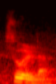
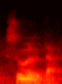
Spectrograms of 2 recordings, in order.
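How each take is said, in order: Both takes have the same delivery.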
